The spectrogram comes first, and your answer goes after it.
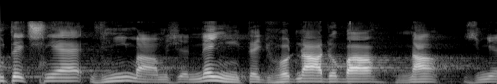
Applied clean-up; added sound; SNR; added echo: none; none; none; none.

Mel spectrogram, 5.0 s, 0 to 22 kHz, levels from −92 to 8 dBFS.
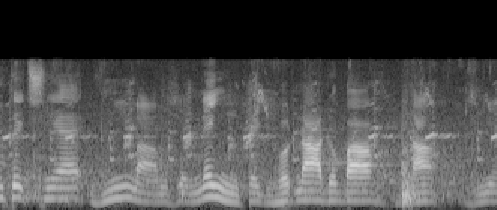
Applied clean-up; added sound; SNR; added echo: none; Chirp, tweet; 9 dB; none.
